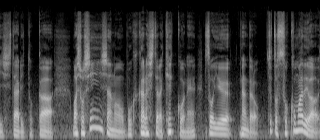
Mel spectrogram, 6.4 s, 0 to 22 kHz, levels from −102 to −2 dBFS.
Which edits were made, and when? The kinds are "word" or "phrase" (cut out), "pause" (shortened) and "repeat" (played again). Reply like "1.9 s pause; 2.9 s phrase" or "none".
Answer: 4.0 s pause; 4.7 s pause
